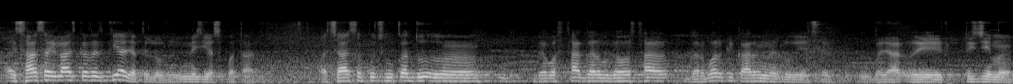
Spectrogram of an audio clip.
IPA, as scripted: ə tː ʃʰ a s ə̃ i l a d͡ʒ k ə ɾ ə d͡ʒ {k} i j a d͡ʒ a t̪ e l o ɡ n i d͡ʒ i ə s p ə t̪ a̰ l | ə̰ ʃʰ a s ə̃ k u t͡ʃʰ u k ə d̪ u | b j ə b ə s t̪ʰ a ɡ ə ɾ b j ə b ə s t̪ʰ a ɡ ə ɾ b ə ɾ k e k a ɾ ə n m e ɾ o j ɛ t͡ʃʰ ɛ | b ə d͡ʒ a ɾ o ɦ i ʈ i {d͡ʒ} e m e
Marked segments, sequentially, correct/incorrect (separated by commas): correct, correct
